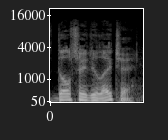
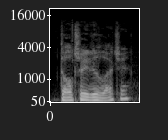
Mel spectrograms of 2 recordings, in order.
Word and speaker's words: dulce de leche: I think it's dull thing I think it's dulce de leche no it's definitely not Dolce Dolce de leche caramel don't say base which what in Spanish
